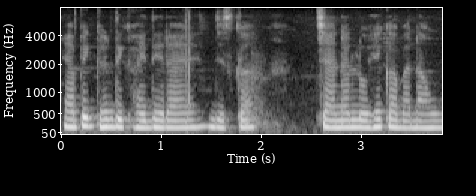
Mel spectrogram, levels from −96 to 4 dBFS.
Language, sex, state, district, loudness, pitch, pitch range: Hindi, female, Uttar Pradesh, Lalitpur, -15 LUFS, 175 Hz, 170-180 Hz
